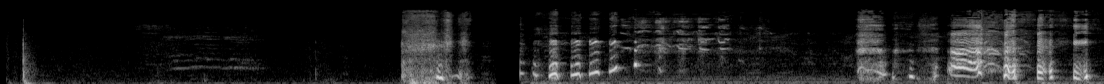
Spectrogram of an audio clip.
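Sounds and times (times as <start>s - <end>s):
person laughing: 8.6s - 11.0s.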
